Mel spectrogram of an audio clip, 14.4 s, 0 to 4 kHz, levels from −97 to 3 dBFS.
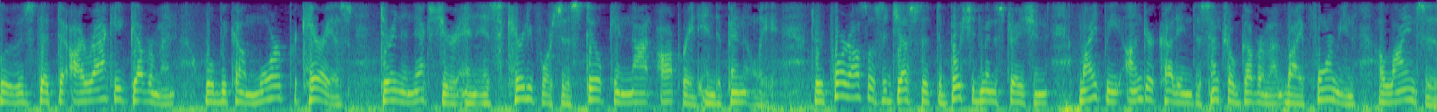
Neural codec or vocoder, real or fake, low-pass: none; real; 3.6 kHz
